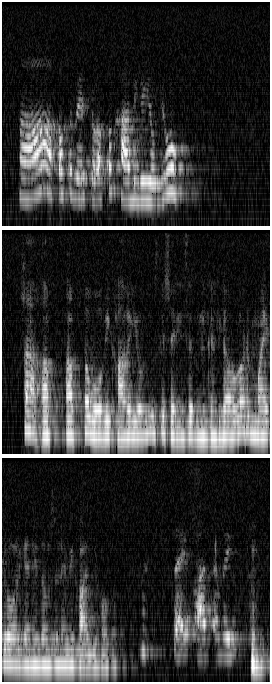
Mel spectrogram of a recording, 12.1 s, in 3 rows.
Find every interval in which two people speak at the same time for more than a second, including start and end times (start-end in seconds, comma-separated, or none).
none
